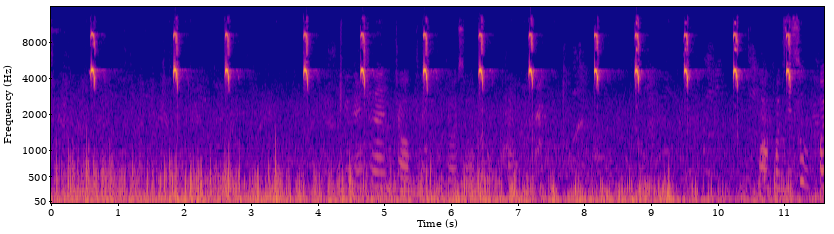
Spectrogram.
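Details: A marmot gives sharp, high whistled chirps, urgent and rapid at about once a second, calling until it tires and leaves.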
